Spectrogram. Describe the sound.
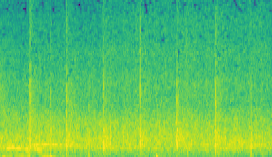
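A crowd applauds steadily for a speaker being introduced, a dense wash of many hands clapping with sharper individual claps popping out, and a faint voice briefly rising over the start.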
